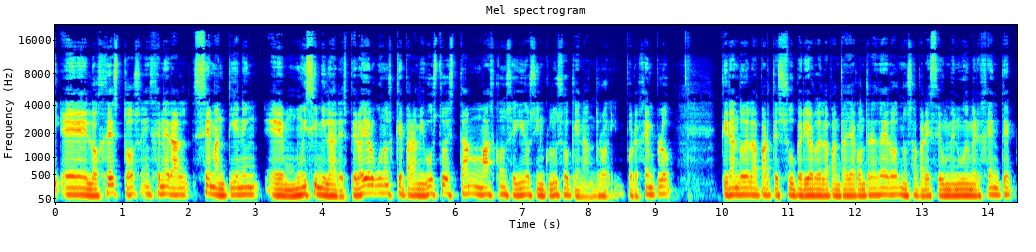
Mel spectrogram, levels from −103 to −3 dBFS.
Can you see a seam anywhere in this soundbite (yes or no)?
no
